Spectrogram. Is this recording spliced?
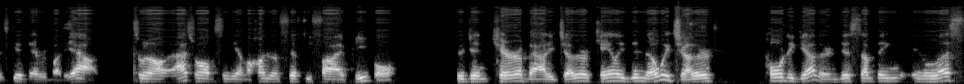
yes; 1 cut; at 1.4 s

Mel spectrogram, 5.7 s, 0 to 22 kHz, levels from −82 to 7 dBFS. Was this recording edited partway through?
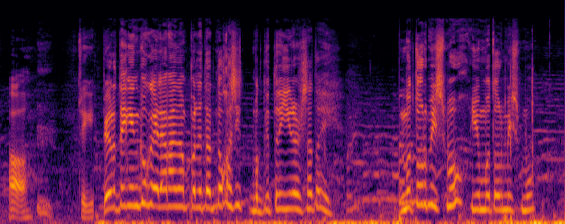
yes; 2 cuts; at 1.0 s, 4.0 s

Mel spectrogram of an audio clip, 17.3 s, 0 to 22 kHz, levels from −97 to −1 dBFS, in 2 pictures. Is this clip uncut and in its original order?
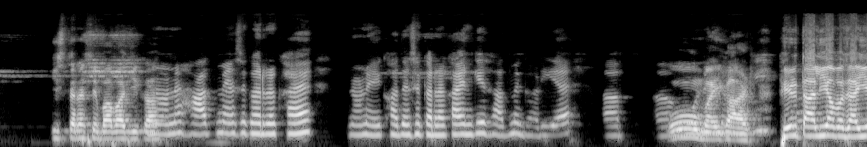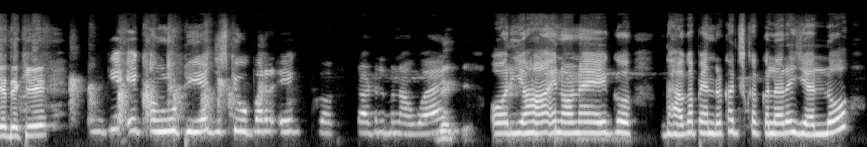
yes; 0 cuts

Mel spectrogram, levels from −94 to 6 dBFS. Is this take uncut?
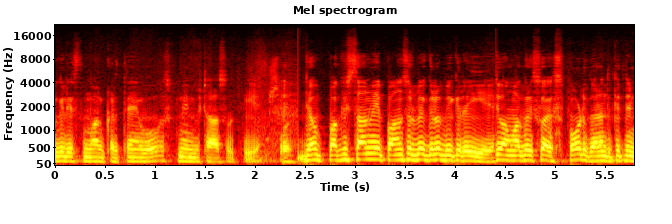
no; 2 cuts; at 2.4 s, 4.4 s

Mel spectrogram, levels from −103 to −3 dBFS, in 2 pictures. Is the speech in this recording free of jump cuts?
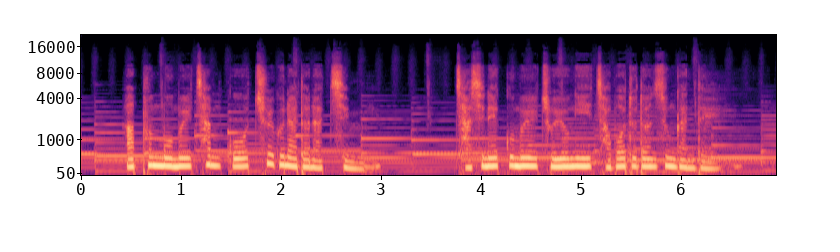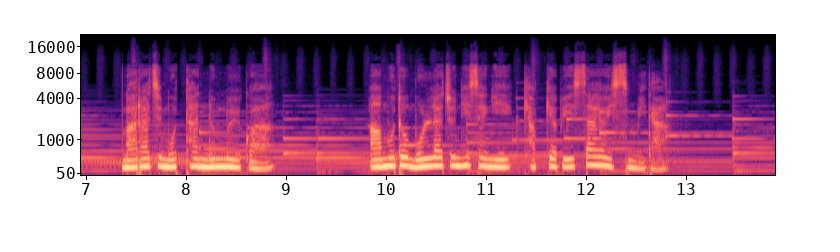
yes; 0 cuts

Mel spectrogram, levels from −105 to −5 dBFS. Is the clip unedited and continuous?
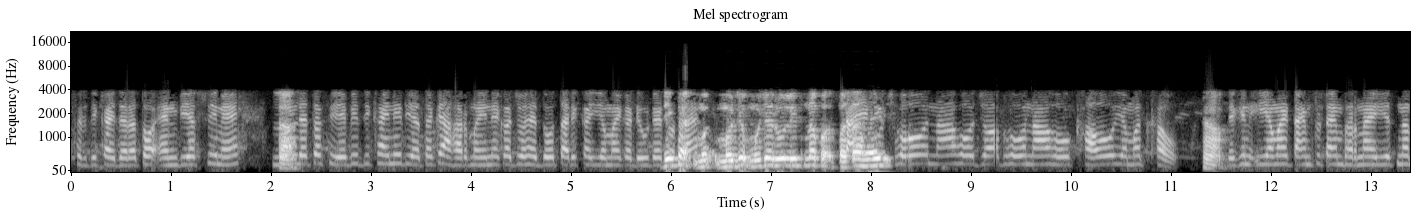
yes; 0 cuts

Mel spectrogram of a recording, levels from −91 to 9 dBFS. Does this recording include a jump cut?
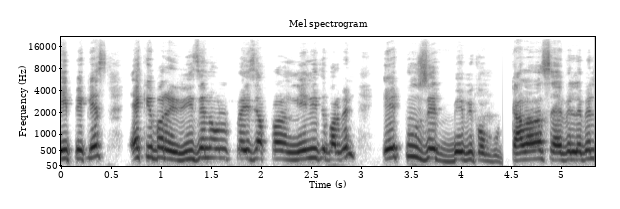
yes; 1 cut; at 4.3 s

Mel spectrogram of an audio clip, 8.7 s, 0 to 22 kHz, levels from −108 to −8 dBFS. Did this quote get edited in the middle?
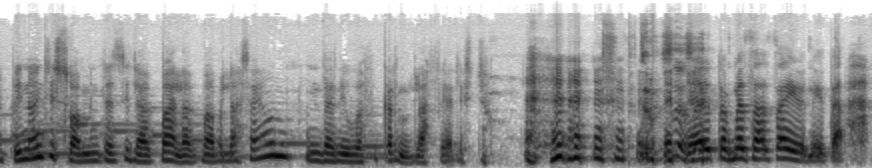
no; 0 cuts

